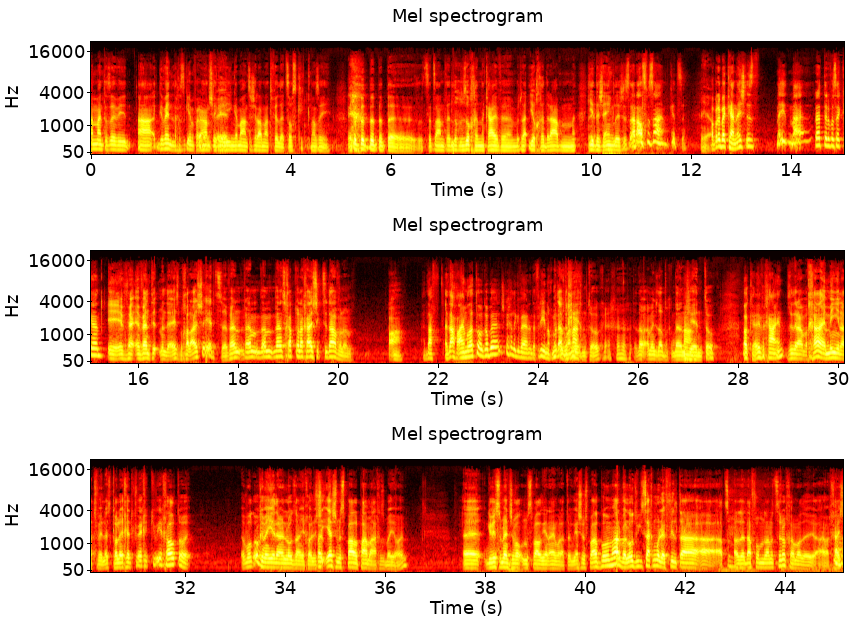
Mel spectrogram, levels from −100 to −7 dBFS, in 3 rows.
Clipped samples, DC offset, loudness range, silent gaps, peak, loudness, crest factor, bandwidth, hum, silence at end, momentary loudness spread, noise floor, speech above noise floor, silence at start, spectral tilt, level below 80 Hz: under 0.1%; under 0.1%; 4 LU; none; -2 dBFS; -24 LUFS; 20 dB; 17 kHz; none; 0 s; 11 LU; -58 dBFS; 35 dB; 0 s; -4.5 dB/octave; -56 dBFS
